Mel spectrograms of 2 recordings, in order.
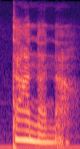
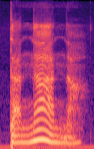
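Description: First: The stress is on the first syllable. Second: The stress is on the second syllable. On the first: It means hand. "Il est important de mettre l'accent au bon endroit" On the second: It means village or town. "le village ou la ville"

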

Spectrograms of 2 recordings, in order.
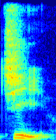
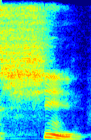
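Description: First: It begins with a j-like sound. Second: It begins with a soft sh-like sound. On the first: It is the verb reading meaning to tie. "used as a verb to tie, we use the pronunciation 系, alright? J-I" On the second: It is the noun reading of the character. "that is used for the noun"

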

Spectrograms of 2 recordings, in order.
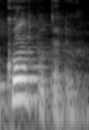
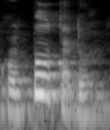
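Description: First: The stress is on the first syllable. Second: The stress is on the second syllable. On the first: "Eu digo computador? Não" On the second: "Eu digo computador? Também não"

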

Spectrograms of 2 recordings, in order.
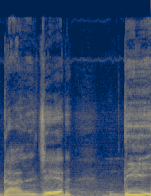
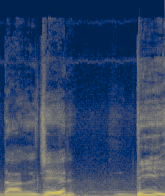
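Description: The two takes are said the same way.

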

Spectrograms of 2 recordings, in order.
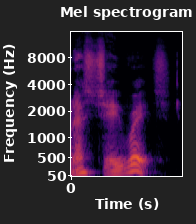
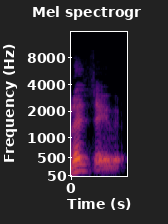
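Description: First: The tone sounds excited and starstruck. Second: The tone sounds casual and dismissive. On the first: The famous player is a big deal. "the other cats like, yo, that's Jay Rich" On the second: The famous player is nothing special here. "Not here. We like, oh, that's Jay Rich. Different inflection"

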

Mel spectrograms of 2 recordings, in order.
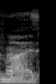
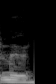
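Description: First: The vowel is short, like in 'cup'. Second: The vowel is long, like in 'food'. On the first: The speaker calls it right. "it's mud, and it's always been mud" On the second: The speaker calls it wrong. "if you pronounce it mood, get off the internet"

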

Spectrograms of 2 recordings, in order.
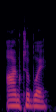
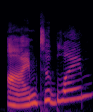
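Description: First: It is said as a flat statement. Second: It is said as a questioning reply. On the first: The speaker accepts the blame. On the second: The speaker questions being blamed.

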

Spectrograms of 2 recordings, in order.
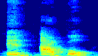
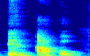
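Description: No difference in how they are said.

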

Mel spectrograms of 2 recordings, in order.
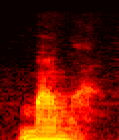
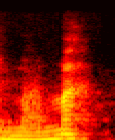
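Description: First: The stress is on the first syllable. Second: The stress is on the last syllable. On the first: This is the English word. "Y en inglés no lleva acento, por eso se dice mama. Mama. Sin acento" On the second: This is the Spanish word. "En español, mamá lleva acento y entonces se dice mamá"

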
